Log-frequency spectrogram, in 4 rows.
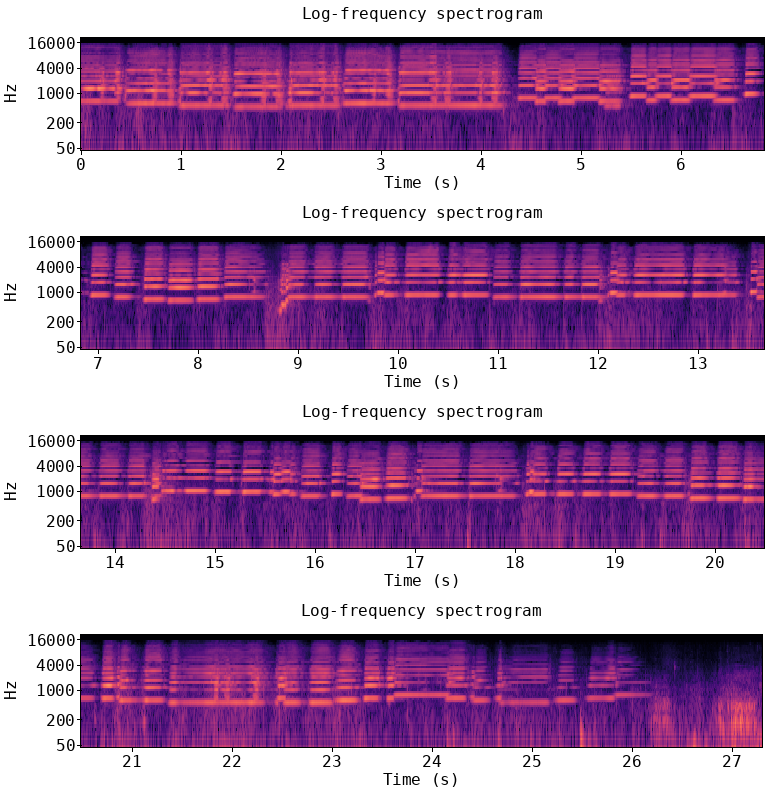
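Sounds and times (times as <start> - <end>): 
harmonica song: 0.0 - 26.5.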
